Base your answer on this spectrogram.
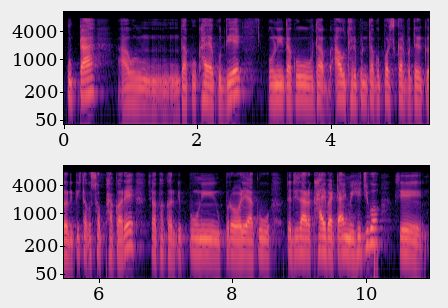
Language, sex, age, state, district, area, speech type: Odia, female, 60+, Odisha, Nayagarh, rural, spontaneous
